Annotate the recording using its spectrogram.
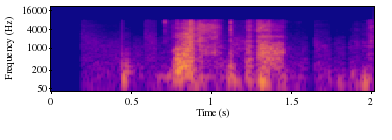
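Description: A video-call participant's microphone opening out of digital silence, picking up two short, loud noisy sounds about half a second apart before she speaks.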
